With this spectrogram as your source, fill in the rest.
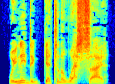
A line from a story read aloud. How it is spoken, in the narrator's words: he said, his voice a croak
